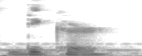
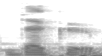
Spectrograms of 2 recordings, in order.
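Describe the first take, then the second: First: The first vowel sounds like the 'i' in 'dick'. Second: The first vowel sounds like the 'e' in 'deck'.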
